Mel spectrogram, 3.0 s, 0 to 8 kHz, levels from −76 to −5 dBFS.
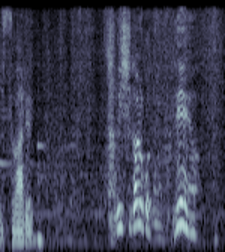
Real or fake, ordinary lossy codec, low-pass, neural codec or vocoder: fake; AAC, 48 kbps; 7.2 kHz; vocoder, 44.1 kHz, 128 mel bands, Pupu-Vocoder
